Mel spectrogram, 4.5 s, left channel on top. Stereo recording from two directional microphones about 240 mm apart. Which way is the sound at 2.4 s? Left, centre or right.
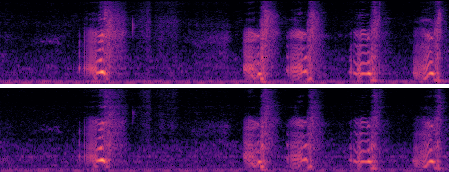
Centre.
